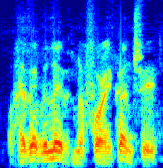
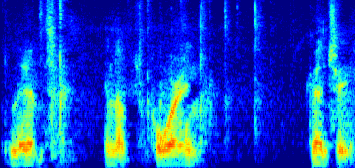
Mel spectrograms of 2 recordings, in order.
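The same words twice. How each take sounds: First: Said in the usual way. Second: Lived, in a foreign, country, with long gaps and softer; slow, word by word. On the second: Shown as a demonstration. Teacher breaking the phrase apart for students, slow and soft. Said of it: "Observem aqui no foreign".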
